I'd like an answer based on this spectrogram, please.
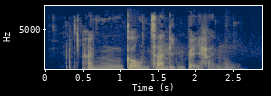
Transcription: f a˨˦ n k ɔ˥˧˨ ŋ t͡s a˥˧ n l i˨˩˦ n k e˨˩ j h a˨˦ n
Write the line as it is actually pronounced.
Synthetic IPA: h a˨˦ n k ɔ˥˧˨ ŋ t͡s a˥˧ n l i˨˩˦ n p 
